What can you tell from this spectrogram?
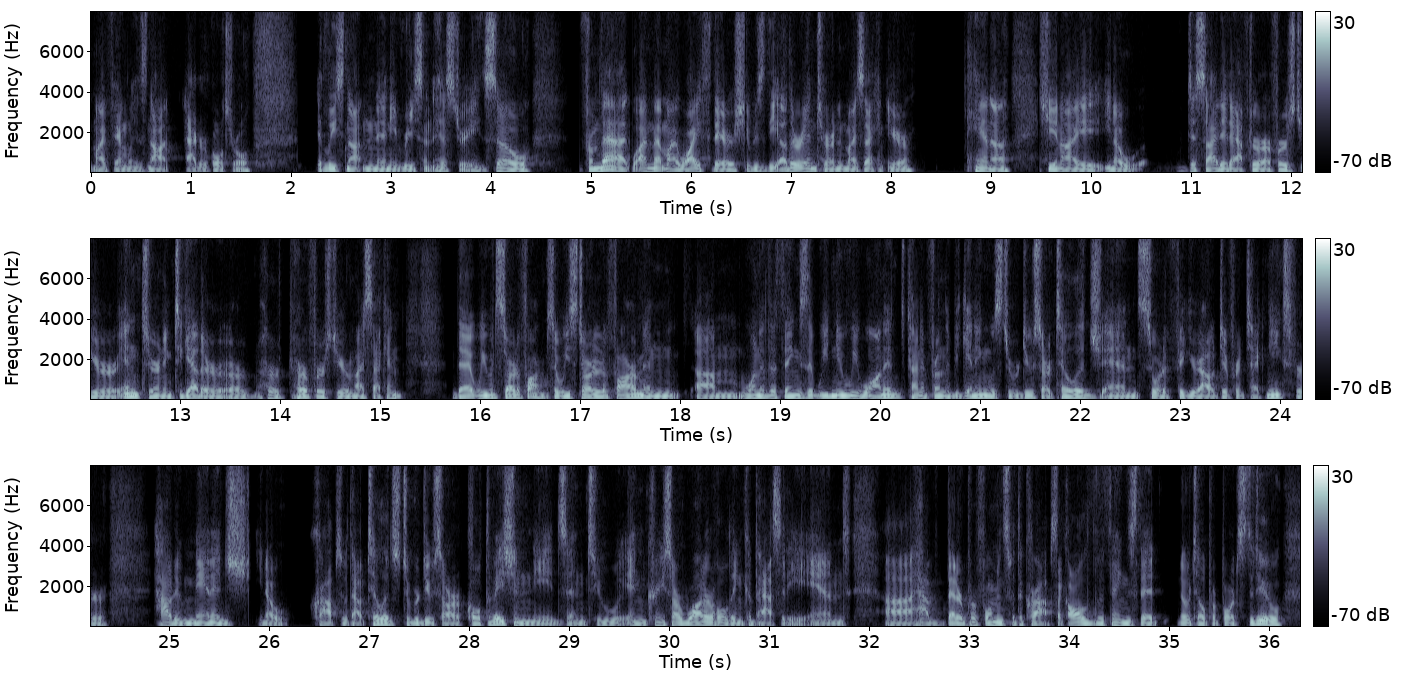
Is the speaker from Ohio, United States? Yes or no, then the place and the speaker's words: no; Kentucky, United States; moved away; also born or lived in New York City; I moved from New York City back to my home state of Kentucky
